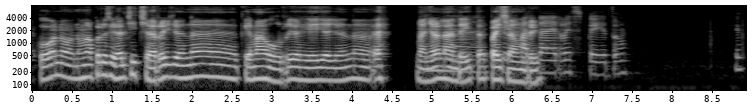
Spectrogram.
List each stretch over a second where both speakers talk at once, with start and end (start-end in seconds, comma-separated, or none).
5.2-6.4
